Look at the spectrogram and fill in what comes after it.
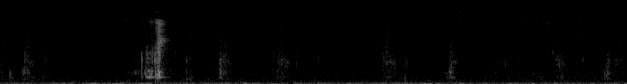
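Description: Close-up mouth sounds of a person eating pounded yam fufu with okra and ogbono soup: wet chewing and small lip smacks, with one louder mouth noise about a second and a half in.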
